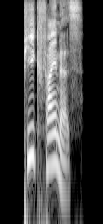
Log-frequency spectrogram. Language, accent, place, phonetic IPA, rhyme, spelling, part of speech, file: German, Germany, Berlin, [ˈpiːkˈfaɪ̯nəs], -aɪ̯nəs, piekfeines, adjective, De-piekfeines.ogg
- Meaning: strong/mixed nominative/accusative neuter singular of piekfein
